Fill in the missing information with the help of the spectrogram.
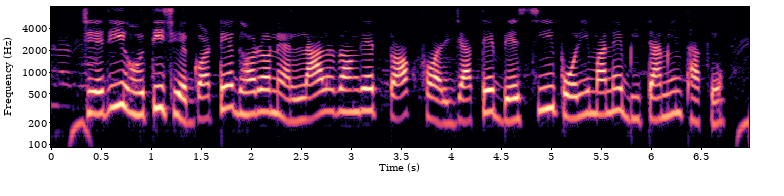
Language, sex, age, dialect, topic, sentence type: Bengali, female, 18-24, Western, agriculture, statement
